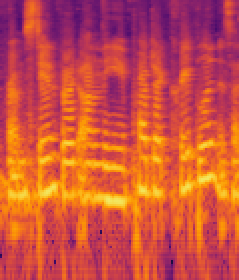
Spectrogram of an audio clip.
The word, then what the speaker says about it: Kraepelin: All right, next we have Nate Stockham from Stanford on the Project Kraepelin.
